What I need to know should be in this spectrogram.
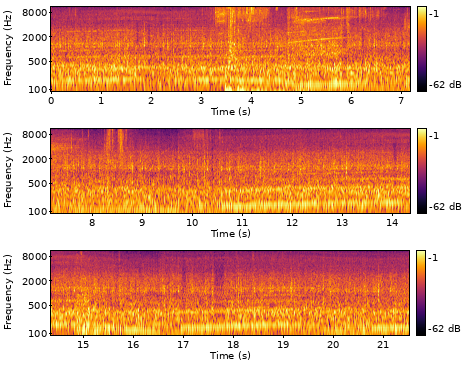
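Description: A motorbike engine roars steadily as the bike speeds along.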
